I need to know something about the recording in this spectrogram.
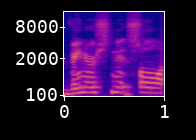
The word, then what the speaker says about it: Wiener Schnitzel: i know it's spelled wiener schnitzel but it's pronounced venus veiner schnitzel i think like that treasure hunter had it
